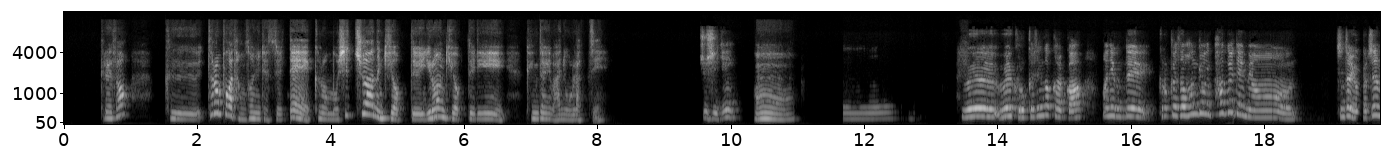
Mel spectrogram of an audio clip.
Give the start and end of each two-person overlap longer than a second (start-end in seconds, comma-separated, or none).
none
